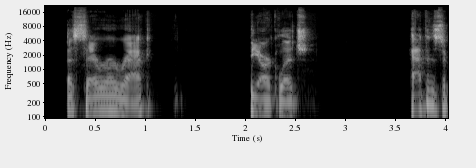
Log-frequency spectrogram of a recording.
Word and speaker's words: Acererak: with Aserak, the arklitch, I'm going to be really careful about adding the extra syllable. I've been calling this guy Aserak for years, and my Patreon Discord was pretty aggro at me about mispronouncing it for an entire video a while back. Asera raak the ark glitch happens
